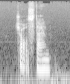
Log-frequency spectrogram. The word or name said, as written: Charlestown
